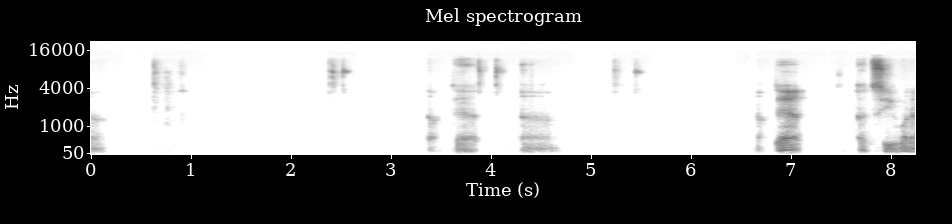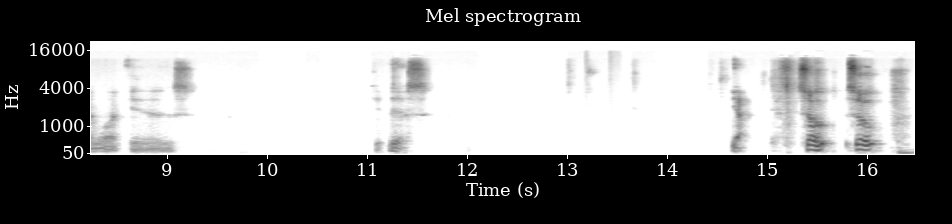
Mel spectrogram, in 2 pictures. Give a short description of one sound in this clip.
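An elderly man speaks calmly through a microphone, in short bursts with pauses.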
